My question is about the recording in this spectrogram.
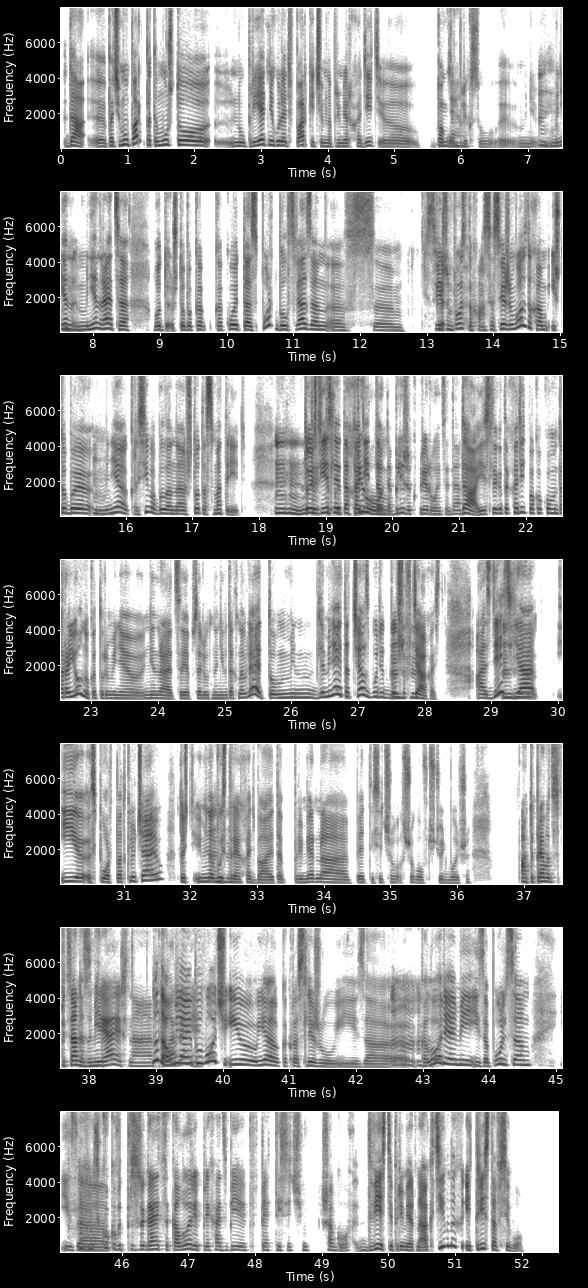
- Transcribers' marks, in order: grunt; chuckle
- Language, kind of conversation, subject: Russian, podcast, Как начинается твоё утро в будний день?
